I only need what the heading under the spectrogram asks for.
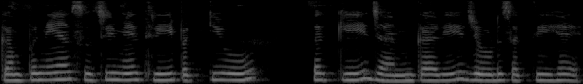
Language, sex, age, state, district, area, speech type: Hindi, female, 45-60, Madhya Pradesh, Chhindwara, rural, read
